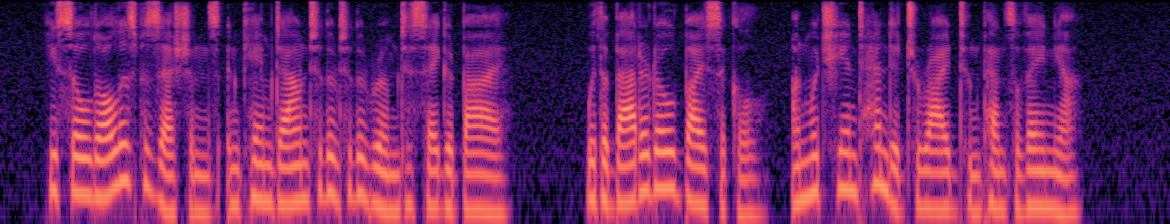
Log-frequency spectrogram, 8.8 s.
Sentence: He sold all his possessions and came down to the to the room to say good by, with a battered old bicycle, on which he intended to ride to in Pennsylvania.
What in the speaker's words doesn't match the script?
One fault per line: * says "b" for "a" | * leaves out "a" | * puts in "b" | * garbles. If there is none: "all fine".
all fine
